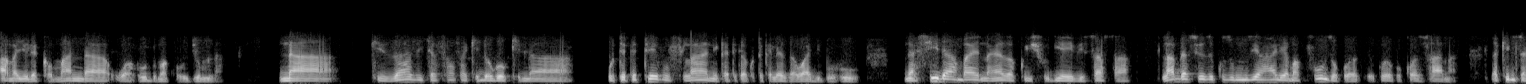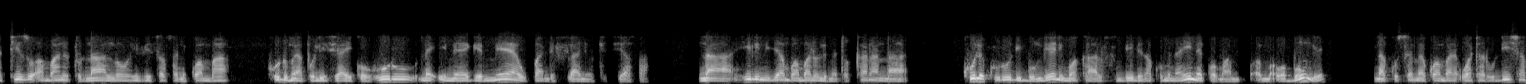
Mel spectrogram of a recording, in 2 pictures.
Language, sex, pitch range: Swahili, male, 85-105 Hz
